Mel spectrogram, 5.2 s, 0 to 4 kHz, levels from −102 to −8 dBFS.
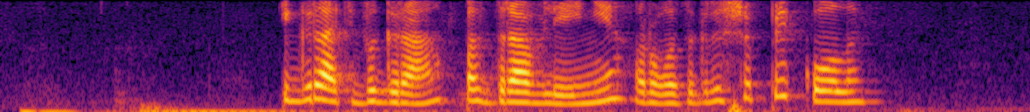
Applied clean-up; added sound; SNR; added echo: none; none; none; none.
